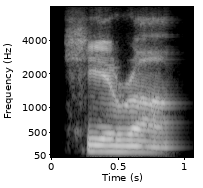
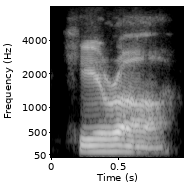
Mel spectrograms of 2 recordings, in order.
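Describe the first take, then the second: First: An R sound links the two words together. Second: The same.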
